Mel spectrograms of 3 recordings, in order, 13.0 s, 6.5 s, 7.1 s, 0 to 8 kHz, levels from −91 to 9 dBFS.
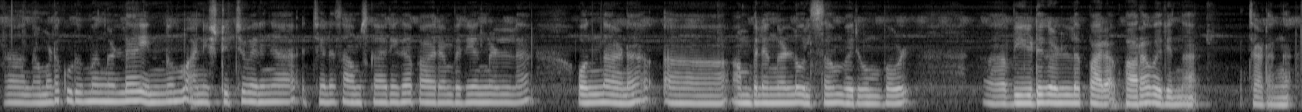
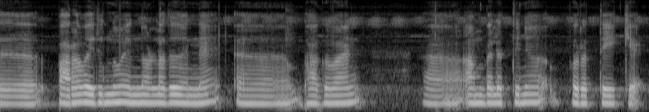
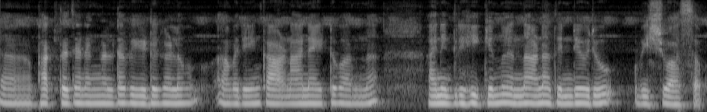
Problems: background sounds at intervals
